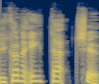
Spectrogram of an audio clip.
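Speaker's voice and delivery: very high-pitched put-on Australian accent. Imagining their part-Aussie dog talking in its native accent: Dottie's Aussie accent. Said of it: "because Dottie's part uh Aussie, so she'd be like".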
